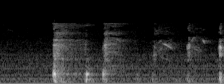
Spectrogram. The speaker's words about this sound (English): Actually trying not to cough because I can't mute the webcam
